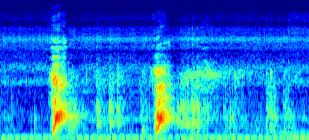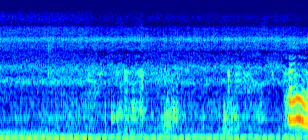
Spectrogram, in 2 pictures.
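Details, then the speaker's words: Simulated hiccups acted by an adult reading the children's book Skeleton Hiccups aloud: two sharp 'hic' sounds a second apart, then another. "Skeleton woke up. Had the hiccups. Took a shower."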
